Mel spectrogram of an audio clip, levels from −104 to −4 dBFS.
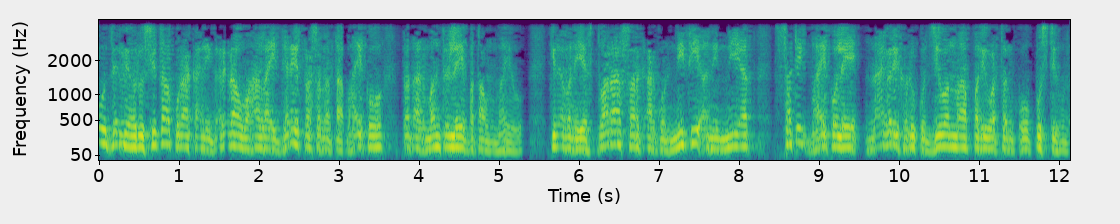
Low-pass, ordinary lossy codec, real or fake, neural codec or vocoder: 3.6 kHz; none; fake; vocoder, 24 kHz, 100 mel bands, Vocos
